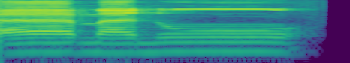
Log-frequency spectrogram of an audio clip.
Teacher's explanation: حمزہ کے اوپر کھڑی زبر ہے، ایک الف کے برابر کھینچ کر پڑھیں گے. نو واو مدہ ہے ایک الف کے برابر کھینچ کر پڑھیں گے.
